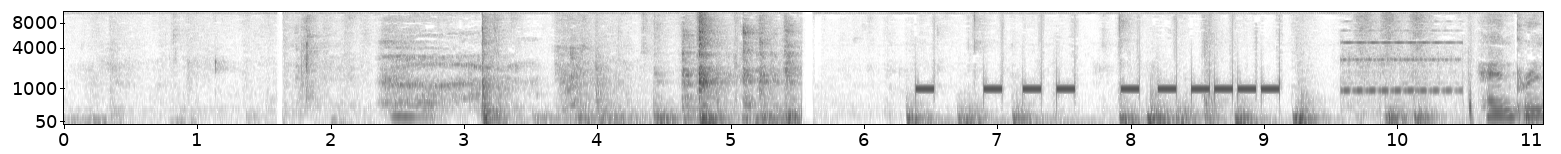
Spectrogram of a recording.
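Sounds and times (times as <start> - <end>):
knocks and rustling: 3.7 - 5.6
keypad beeps: 6.4 - 10.6.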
